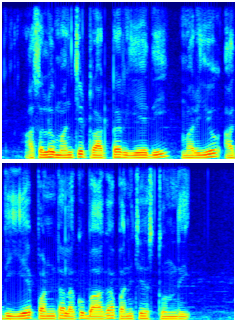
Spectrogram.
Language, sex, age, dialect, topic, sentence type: Telugu, male, 25-30, Central/Coastal, agriculture, question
